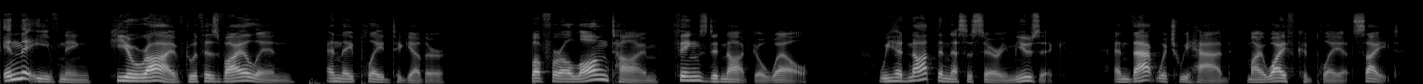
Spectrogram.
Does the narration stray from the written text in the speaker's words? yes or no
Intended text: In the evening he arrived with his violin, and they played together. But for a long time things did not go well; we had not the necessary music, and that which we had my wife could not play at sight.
yes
